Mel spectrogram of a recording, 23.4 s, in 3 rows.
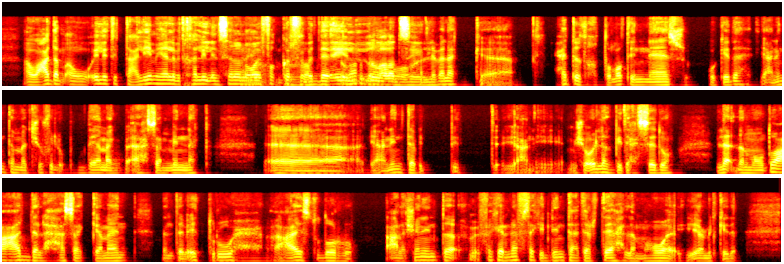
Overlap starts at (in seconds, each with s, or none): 2.4 s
